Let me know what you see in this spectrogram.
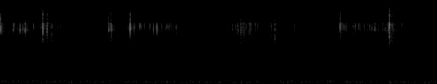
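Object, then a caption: Plastic bead necklace. A colorful strand of round plastic beads from a necklace is handled and dropped into the palm with the fingertips, so the beads rattle against each other. Four quiet bursts of bright, dry clicking and rattling come in quick succession, each dying away instantly with almost no low end.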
